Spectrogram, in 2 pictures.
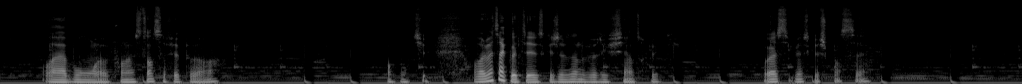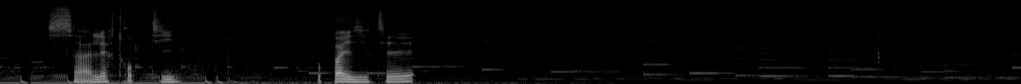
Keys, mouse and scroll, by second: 0.8-1.4 scroll up 2, 1.4 KP_0, 2.1-2.6 scroll down 6, 2.6 shift+middle drag, 2.8-3.6 scroll up 1, 3.6 click, 4.6 g, 6.5 shift+middle drag, 6.7-7.0 scroll up 2, 7.0-7.4 middle drag, 7.4 g, 9.1 click, 9.5 Tab, 9.8 a, 10.0 a, 11.0 l, 12.3 s, 13.5 s, 15.8 r, 19.0 r.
